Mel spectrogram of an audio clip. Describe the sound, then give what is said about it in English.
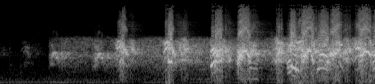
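Several dogs, let out in a neighbouring yard, bark and yip in a rapid, continuous jumble, overlapping one another with no pause, some higher-pitched yelps and whines mixed into the steady barking. “That's what we hear all the time whenever the dogs are out. It's constant.”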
